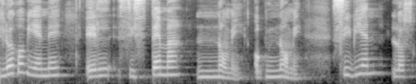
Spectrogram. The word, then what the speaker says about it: GNOME: orgullosamente de origen mexicano nome que se escribe nome en que es gnome3 es un entorno de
